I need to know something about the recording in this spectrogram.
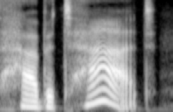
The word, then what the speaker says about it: habitat: You can see it right here with habit. That's a short i, but when the word is habitat, the sound becomes a really gentle uh. Habit, habitat. The vowel just kind of relaxes into a schwa.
